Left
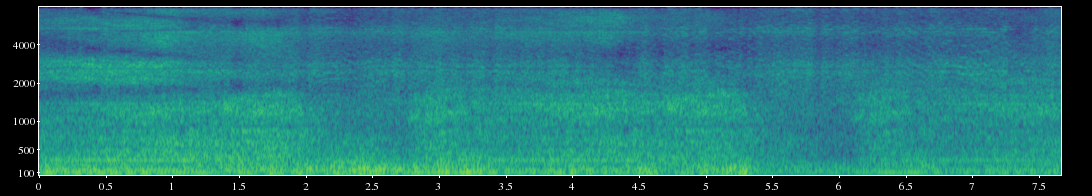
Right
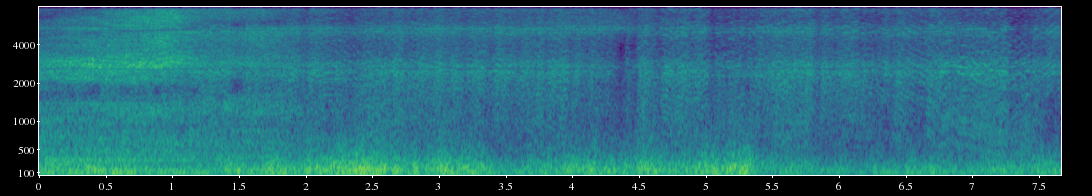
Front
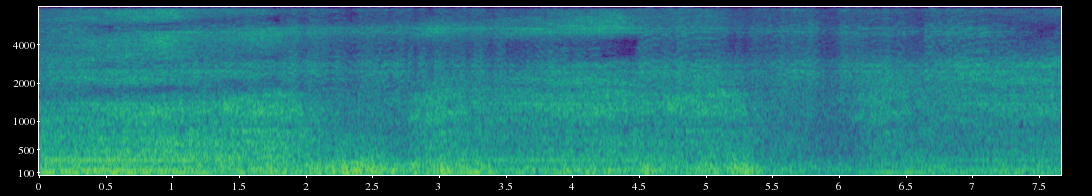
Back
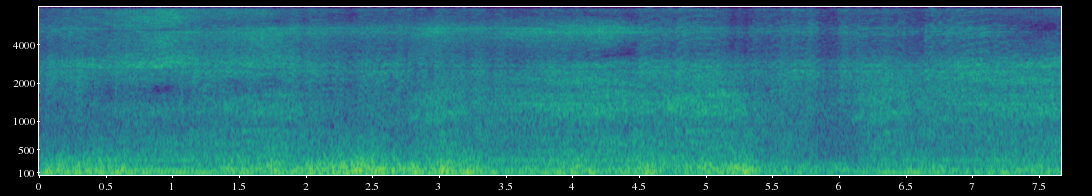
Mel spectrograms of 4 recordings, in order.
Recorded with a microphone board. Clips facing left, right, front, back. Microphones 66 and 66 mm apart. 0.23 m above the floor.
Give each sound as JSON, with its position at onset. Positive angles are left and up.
{"t": 0.0, "sound": "a vehicle", "azimuth_deg": 15}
